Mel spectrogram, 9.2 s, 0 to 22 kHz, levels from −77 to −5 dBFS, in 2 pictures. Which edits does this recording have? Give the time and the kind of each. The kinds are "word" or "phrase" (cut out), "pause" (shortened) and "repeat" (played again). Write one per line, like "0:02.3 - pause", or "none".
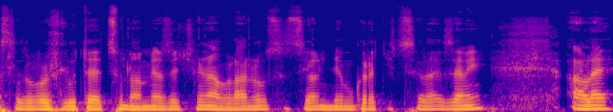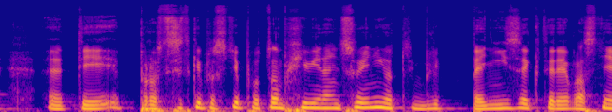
0:05.6 - pause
